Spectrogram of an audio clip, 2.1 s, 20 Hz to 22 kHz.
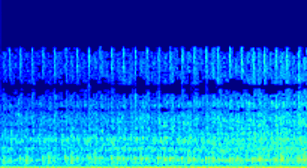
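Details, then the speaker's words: Volvo 940 Turbo with performance coil, idling after restart with oil up top: faint, even light knock under the engine note, more than usual, cause not pinned down; engine knock at idle. "all right cool well that makes it easy it's got a little bit of a knock to"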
